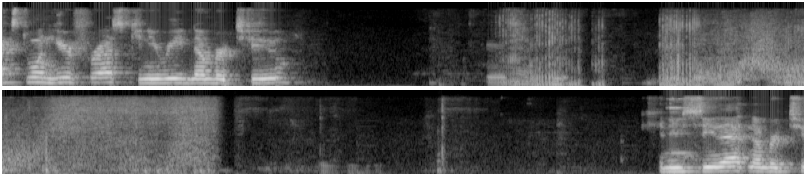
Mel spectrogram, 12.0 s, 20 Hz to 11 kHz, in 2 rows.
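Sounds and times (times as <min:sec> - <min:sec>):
faint voice: 0:03.7 - 0:04.2
microphone noise rushing hiss: 0:05.0 - 0:07.8.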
